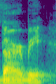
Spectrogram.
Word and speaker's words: Derby: that was talking but that's Darby I think it's pronounced Darby reaching Shrewsbury on the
